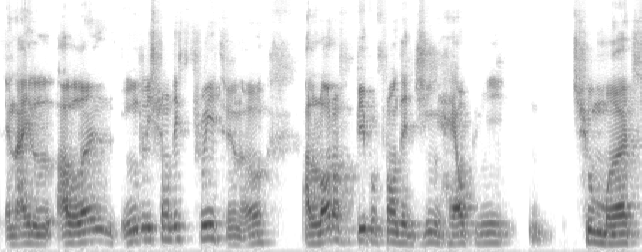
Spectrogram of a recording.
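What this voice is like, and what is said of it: Strong non-native English accent. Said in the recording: “my accent is really strong, I know”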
